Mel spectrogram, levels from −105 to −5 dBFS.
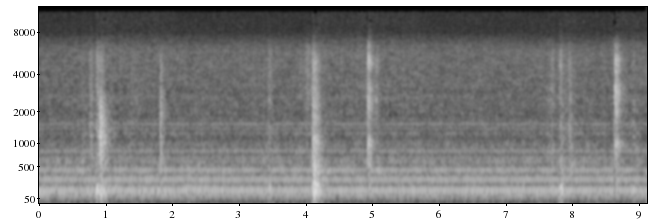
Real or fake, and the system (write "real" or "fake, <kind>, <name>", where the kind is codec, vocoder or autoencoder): real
